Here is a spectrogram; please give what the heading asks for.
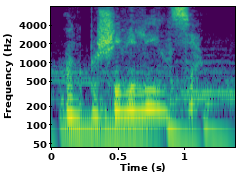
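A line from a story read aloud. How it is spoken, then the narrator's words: Soft whisper in ear. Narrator (Russian): тихо прошептала на ухо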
